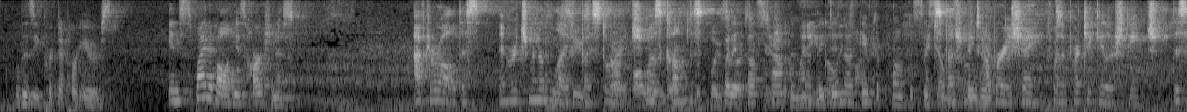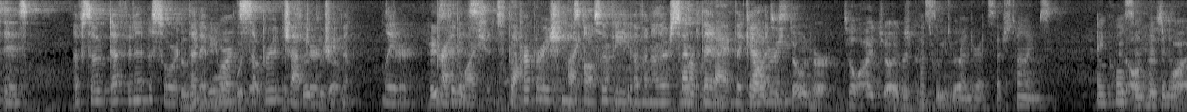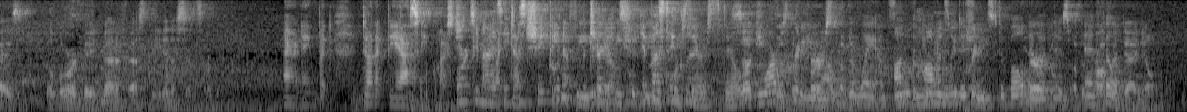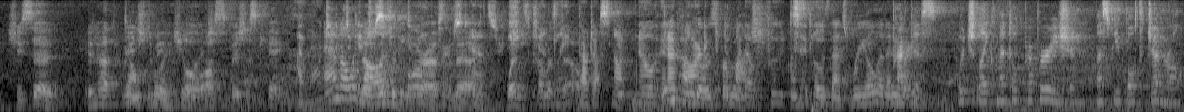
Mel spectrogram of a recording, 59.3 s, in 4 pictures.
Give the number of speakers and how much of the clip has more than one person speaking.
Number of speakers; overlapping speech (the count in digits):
5, about 55%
